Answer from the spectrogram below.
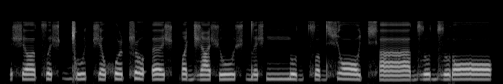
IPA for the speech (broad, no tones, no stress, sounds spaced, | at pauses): ʃ ɐː t͡s ɤ ʃ ɡ͡ǀ u t͡ʃ ɛ χʷ ɛ ʈ͡ʂ ɤ ʔ ɛː ʃ qʷ ɘ d͡ʒ ɑ ʃ uː ʃ d ɛ ʃ nː u d t͡s ɔ d ɕ ɔː t͡ɕʰ aː d͡z u d͡z u ɾ ɔː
